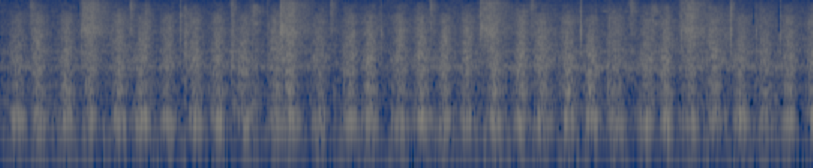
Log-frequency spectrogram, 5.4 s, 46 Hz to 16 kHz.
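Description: A train rolls steadily along the Liverpool to Crewe route in Train Sim World 3, with rhythmic clickety-clack of wheels over rail joints repeating fast and evenly under a continuous low rumble.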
